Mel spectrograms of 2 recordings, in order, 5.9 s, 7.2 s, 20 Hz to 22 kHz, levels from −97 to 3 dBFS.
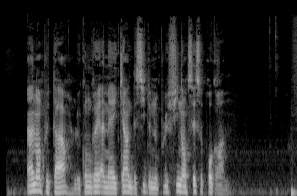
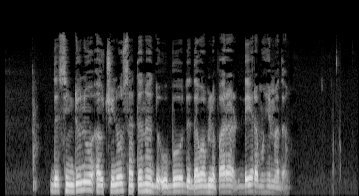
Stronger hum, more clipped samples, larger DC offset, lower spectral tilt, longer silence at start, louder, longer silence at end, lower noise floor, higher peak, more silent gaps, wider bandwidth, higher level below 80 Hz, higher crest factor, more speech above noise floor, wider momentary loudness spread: neither; neither; neither; second, -5 dB/octave vs -6.5 dB/octave; about the same, 0.55 s vs 0.65 s; second, -28 LUFS vs -16 LUFS; second, 0 s vs 1.45 s; about the same, -66 dBFS vs -67 dBFS; second, -10 dBFS vs -2 dBFS; neither; first, 15.5 kHz vs 11 kHz; first, -58 dBFS vs -68 dBFS; about the same, 18 dB vs 16 dB; second, 38 dB vs 51 dB; about the same, 9 LU vs 11 LU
